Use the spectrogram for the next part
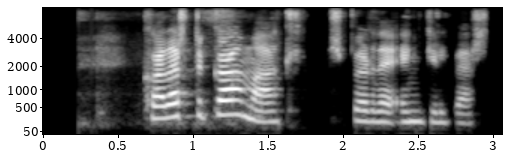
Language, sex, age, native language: Icelandic, female, 30-39, Icelandic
